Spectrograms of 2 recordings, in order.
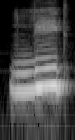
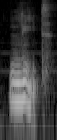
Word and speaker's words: Lied: Lied, maybe you understood already, is song. So this is a bit of a false friend maybe for you English speakers because it's spelled like lied. But it's pronounced differently and it means something different.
